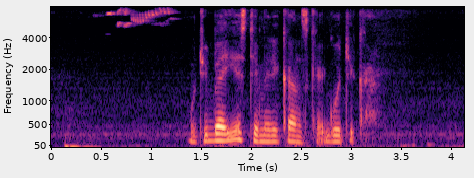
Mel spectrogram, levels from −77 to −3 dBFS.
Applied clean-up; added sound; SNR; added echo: none; Bird; 12 dB; none.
